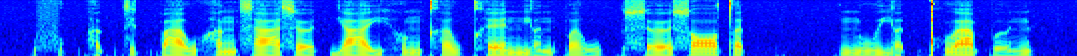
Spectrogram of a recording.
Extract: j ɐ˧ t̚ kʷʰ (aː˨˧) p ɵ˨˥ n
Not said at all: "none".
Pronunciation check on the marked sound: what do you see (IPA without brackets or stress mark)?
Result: aː˥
